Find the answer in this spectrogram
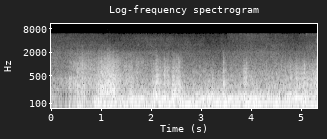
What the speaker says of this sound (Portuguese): Naquela noite, a tempestade que eles tentavam evitar atingiu a praia.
